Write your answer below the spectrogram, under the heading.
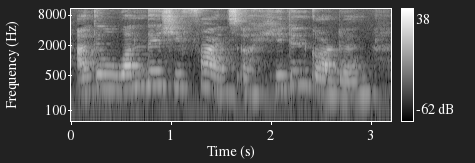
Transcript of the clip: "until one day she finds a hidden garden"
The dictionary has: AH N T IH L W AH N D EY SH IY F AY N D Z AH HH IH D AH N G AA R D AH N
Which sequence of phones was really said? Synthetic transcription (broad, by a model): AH N T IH L W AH N D EY SH IY F AY N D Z AH HH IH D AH N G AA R D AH N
